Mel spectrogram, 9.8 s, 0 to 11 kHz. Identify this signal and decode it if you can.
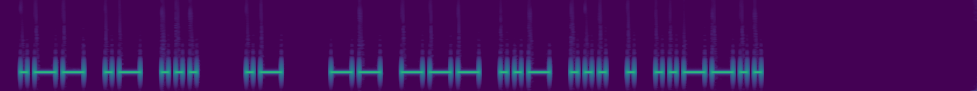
Morse code, heard as a keyed tone, about 17 wpm, 700 Hz. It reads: WAS A MOUSE?
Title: Sentences from Top 1000 Words - Review Part 5 - 17wpm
